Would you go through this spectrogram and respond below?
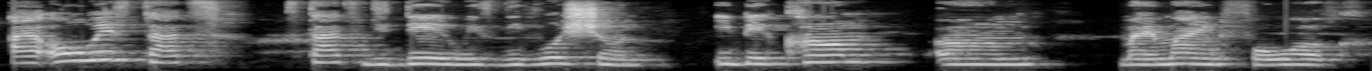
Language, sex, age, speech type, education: Nigerian Pidgin, female, 15-29, spontaneous, tertiary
